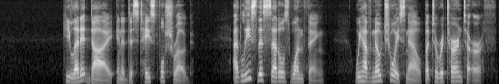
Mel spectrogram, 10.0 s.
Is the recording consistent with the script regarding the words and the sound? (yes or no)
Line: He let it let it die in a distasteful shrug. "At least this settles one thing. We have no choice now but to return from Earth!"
no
